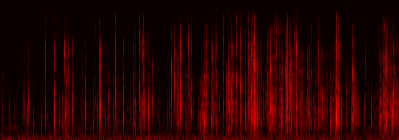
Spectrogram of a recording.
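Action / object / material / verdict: scrape / thin plastic sheet / plastic / none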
